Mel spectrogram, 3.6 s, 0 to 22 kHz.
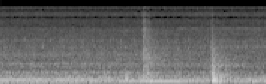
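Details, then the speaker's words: Street sweeper (V8) idling after the owner's broken starter, its plastic housing cracked by hammer blows, was refitted; deep, even V8 rumble with no ticking or manifold puffing, sounds good. "Sweet. Yeah, sounds good."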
